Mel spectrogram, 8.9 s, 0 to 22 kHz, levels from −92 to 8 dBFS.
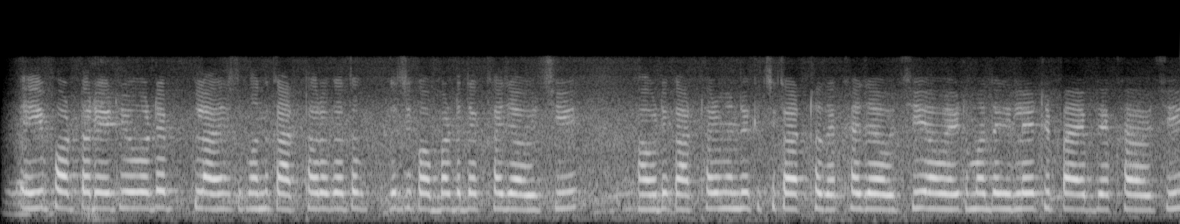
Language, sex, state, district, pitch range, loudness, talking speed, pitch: Odia, female, Odisha, Malkangiri, 270-285 Hz, -13 LUFS, 155 wpm, 275 Hz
